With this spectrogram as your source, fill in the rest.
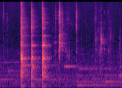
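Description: A spoon stirs coffee, chocolate and sugar in a bowl for brownie batter, striking the bowl in three sharp, close clinks followed by lighter, scattered taps, with no talking.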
